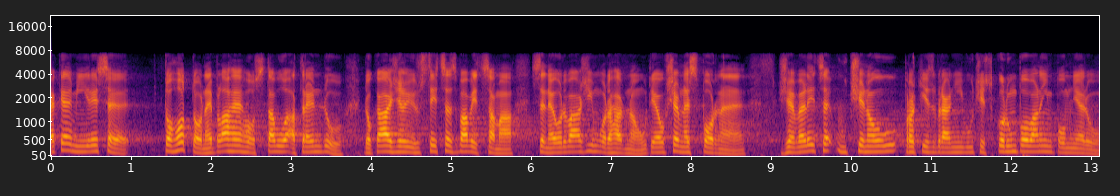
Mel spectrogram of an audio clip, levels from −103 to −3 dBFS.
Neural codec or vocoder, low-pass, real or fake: none; 7.2 kHz; real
